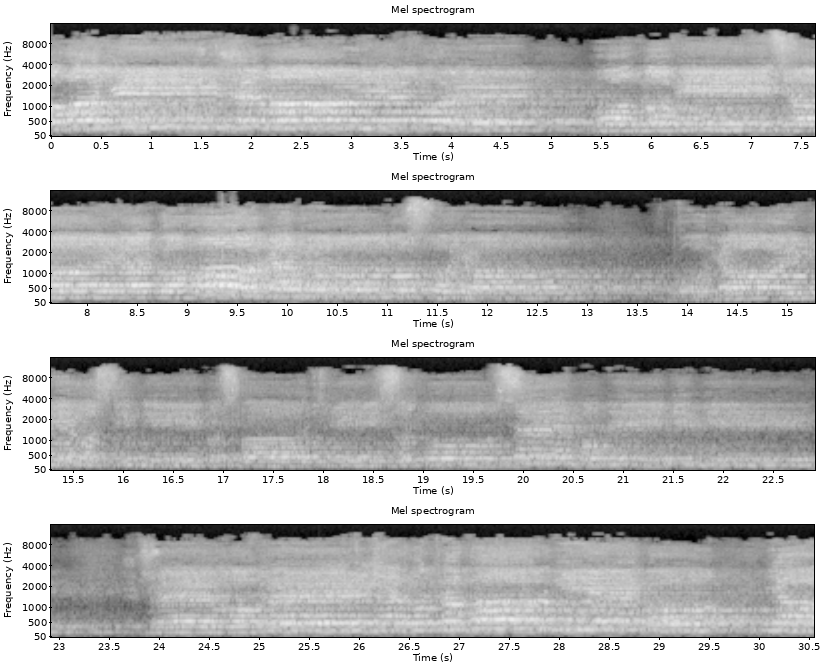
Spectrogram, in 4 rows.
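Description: A choir singing slow Orthodox church chant in long, held phrases, with brief breaths between phrases about 14 and 24 seconds in.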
